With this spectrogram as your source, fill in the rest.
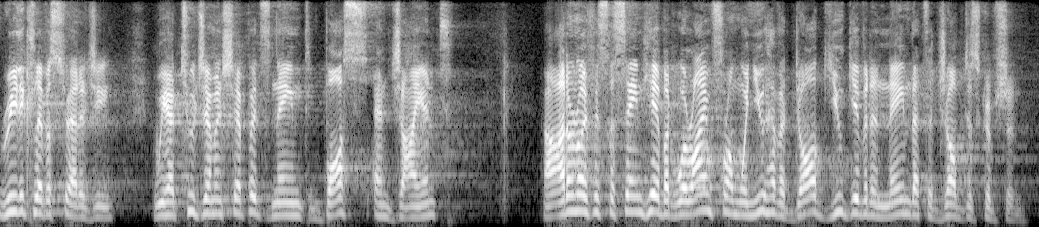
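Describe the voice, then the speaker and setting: A man with a South African accent, high in pitch, at a fairly quick pace with ordinary pitch variation. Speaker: business speaker. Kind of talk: motivational talk.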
